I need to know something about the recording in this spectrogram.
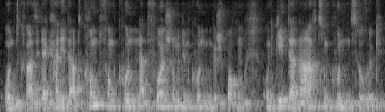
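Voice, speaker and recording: A man's voice: mid-range voice, fairly even intonation, fairly quick, vocal fry. A man speaking as the guest in a podcast interview, explaining things thoughtfully and restarting sentences often. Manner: thoughtful, many fillers and restarts. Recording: roomy echo.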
